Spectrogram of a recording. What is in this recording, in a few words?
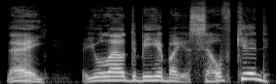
guard male; lucius ii the prophecy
